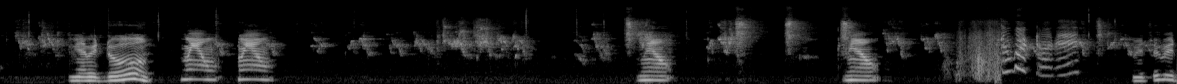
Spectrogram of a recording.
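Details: Indian ringneck parakeet, a talking parrot, speaking short word-like phrases in a harsh, nasal voice with rising and falling tones, broken by sharp squawks; bursts come every second or so, with words like "yeah me too" and "victory".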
